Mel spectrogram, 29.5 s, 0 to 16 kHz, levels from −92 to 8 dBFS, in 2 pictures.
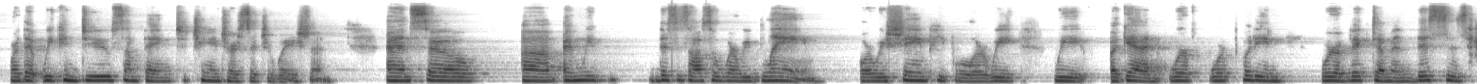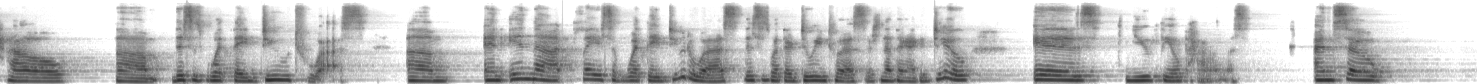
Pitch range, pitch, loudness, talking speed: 155-185 Hz, 170 Hz, -20 LUFS, 155 wpm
